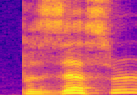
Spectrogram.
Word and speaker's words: Possessor: y a quelques semaines, le fameux Possessor, ou en anglais Possessor. Oui, je donne des petits cours de prononciation comme ça à la volée, ou au débeauté, comme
